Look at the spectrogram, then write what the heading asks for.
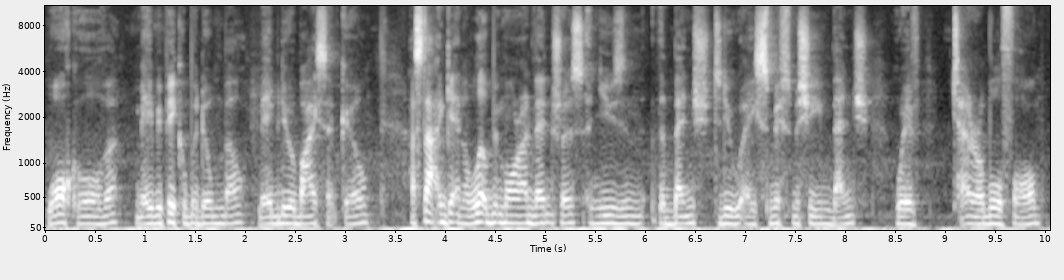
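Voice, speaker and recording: Young Northern English fitness coach. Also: male voice, lowish voice. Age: young adult. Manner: candid, self-deprecating, explanatory. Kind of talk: casual talk to camera. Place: living room at home. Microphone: lapel mic.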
